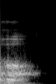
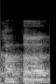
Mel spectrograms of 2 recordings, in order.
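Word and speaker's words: 方: Robu no ho. Or robu no kata. Ho or kata, these are pronounced differently, but the same kanji.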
